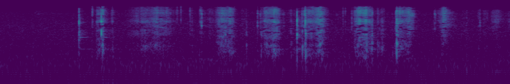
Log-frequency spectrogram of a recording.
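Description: Faint scraping and clicking of an LED bulb's metal screw base being twisted into a lamp socket, in a run of short turns from about a second in until near the end.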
